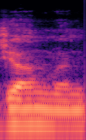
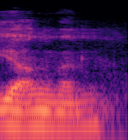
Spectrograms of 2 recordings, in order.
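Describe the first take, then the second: First: The name begins with a J sound. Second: The name begins with a Y sound. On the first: The speaker calls it wrong. "I keep saying Jungman because it's with a J" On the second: The speaker calls it right. "I'm pretty sure you pronounce it Youngman"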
